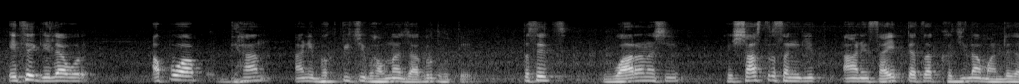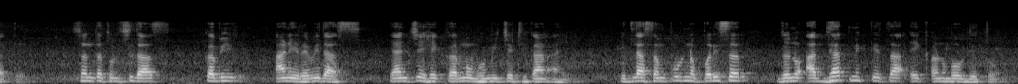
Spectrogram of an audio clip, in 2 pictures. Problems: none marked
